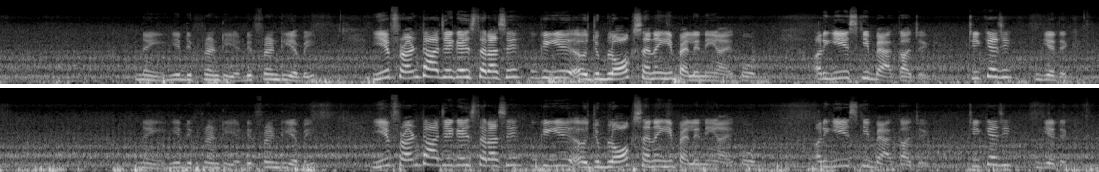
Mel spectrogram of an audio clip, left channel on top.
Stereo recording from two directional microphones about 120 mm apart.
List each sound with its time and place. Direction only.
1.4 s a woman's voice: 50° left (ahead or behind)
8.1 s speech: 85° left; by 10.7 s 60° left (ahead or behind)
